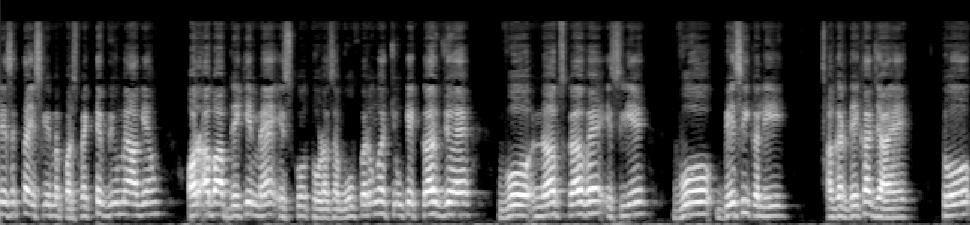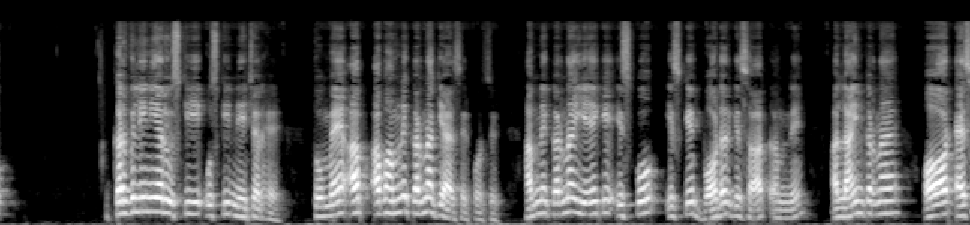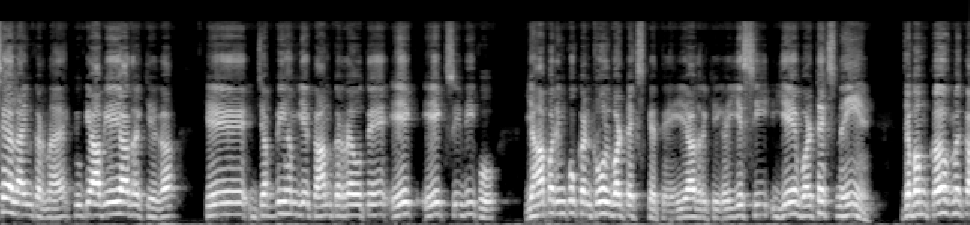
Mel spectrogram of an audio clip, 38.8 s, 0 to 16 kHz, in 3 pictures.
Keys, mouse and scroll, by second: 1.4 click, 4.9 middle click, 6.7 click, 8.9 middle click, 11.6 click, 12.5 middle click, 14.9 click, 18.9 middle click, 19.9 shift+middle click, 21.1 middle click, 22.4 click, 24.2 middle click, 25.6 click, 28.9 middle click, 30.4 click, 32.3 middle click, 33.6 middle click, 34.7 click, 35.4 middle click, 36.5 middle click, 38.1 click.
